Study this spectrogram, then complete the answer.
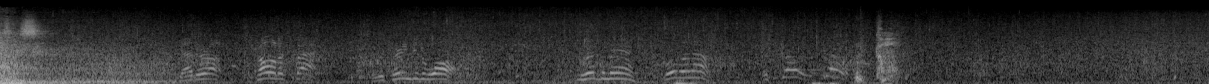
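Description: Water splashes steadily as a person wades through it.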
